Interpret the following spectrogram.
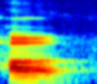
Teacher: जो हा है वो कंठ्य वर्ण से उच्चारित होने वाला होता है, हा। ये चारों ऊष्म व्यंजन होने से विशिष्ट माने गए हैं।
